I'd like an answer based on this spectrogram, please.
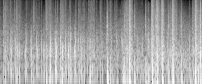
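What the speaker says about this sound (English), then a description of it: "Got so much outgoing fire right now." Automatic gunfire in the Roblox Fireteam video game crackles in fast, loud bursts of sharp shots, close by and nearly continuous, with irregular gaps between volleys.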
